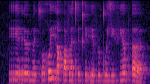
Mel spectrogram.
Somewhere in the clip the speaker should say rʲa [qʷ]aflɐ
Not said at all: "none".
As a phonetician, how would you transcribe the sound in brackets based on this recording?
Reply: qʷ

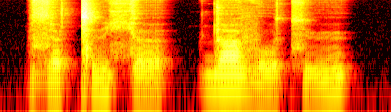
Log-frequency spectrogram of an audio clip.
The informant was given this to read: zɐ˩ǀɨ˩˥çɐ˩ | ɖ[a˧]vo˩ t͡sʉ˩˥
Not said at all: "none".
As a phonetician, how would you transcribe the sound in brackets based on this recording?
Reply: a˥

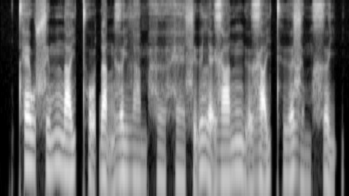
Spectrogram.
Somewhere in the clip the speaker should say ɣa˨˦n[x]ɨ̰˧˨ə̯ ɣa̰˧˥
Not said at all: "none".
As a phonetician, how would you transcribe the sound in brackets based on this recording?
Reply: ŋ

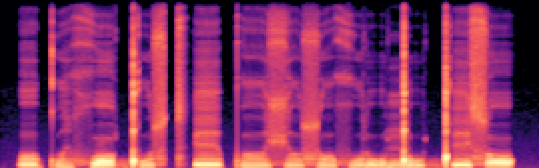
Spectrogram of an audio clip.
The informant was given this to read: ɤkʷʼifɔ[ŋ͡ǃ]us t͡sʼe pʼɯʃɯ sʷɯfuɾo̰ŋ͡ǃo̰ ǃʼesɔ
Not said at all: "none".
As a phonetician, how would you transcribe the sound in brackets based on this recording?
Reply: ǃʼ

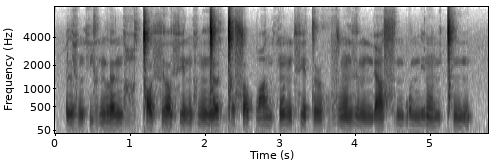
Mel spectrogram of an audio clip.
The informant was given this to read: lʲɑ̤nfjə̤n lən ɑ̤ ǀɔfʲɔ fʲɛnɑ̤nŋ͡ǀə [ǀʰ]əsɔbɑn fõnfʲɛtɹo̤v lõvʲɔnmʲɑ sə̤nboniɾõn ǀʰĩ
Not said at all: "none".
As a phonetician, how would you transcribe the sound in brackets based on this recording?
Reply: ɡ͡ǀ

